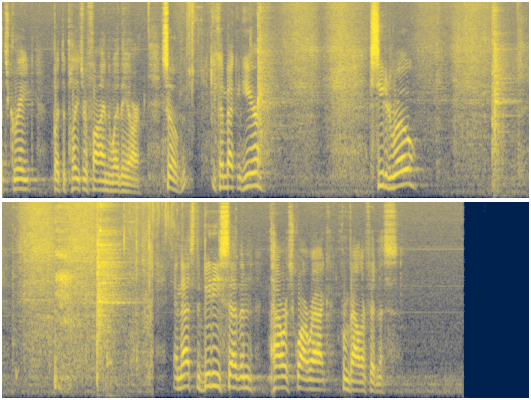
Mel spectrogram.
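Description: A middle-aged man speaks clearly and calmly into a close microphone.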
